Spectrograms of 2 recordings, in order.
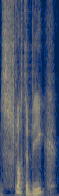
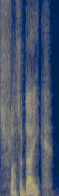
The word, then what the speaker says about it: Sloterdijk: So, when I went there, pronouncing it Sloterdijk. I have now left it, knowing that it's pronounced Sloterdijk.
